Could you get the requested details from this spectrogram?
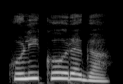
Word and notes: ಕಲಿಕಾರಕ: kalikāraka

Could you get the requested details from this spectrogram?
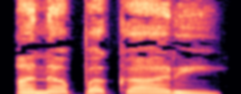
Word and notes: ಅನಪಕಾರಿ: Kannada

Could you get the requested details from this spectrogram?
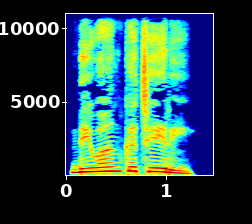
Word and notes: ದಿವಾನ್‍ಕಚೇರಿ: Kannada

